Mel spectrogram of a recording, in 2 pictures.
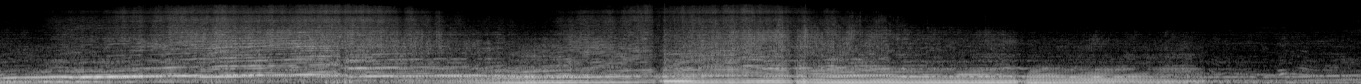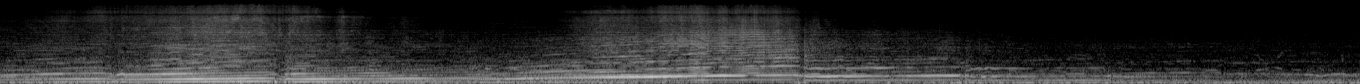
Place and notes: MCN Superbikes Qualifying ... Abbey ... Silverstone ... one point stereo mic to minidisk ... warm sunny day ...
Towcester, UK, 19 June 1999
